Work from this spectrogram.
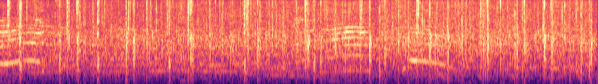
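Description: Women in a game show studio audience clapping and cheering, a loud, dense wash of applause with excited shouts and voices mixed in throughout.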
